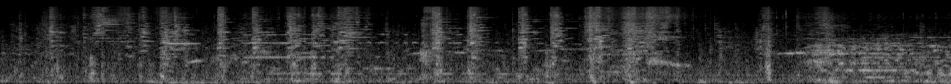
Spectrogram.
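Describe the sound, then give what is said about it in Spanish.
A horse in a video game whinnies loudly amid a busy mix of sharp clattering hoofbeats and crashing impacts, with the neighing cries rising and falling over the rapid percussive clip-clop. “Ahí en el caballo.”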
